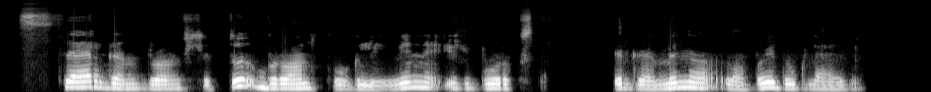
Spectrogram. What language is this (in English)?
Lithuanian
